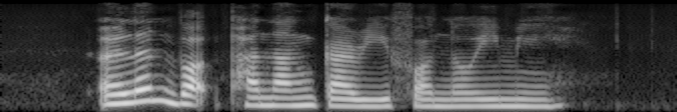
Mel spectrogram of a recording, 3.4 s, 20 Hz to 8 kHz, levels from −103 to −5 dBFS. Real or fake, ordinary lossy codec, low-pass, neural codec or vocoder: fake; none; 7.2 kHz; codec, 16 kHz, 2 kbps, X-Codec, WavLM features, trained on Multilingual LibriSpeech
